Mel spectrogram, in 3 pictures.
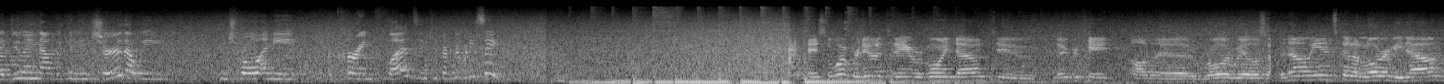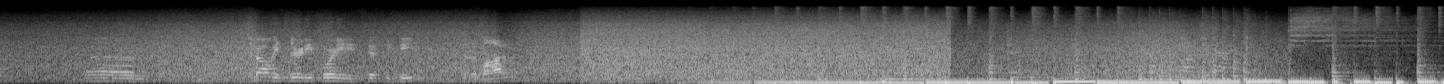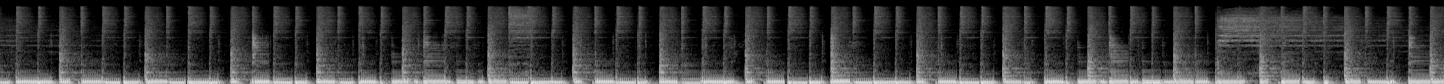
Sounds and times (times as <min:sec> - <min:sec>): Speech: 0:00.0 - 0:05.0, 0:08.0 - 0:14.5, 0:15.3 - 0:15.9, 0:16.9 - 0:19.6, 0:26.2 - 0:26.9.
